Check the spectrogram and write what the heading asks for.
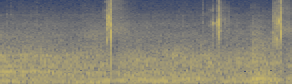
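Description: Two short, sharp clicks, about a second in and again near the end: a small handmade pocketknife's blade being flicked and snapping back shut under its spiral titanium spring.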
